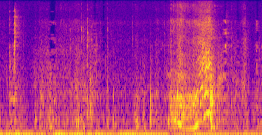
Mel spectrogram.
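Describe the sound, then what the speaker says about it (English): A beefy zipper on a travel backpack is drawn open with a rough, rasping zip that swells to a louder pull near the end, heard close up with no talking. "Around the top, you've got nice beefy zipper."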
